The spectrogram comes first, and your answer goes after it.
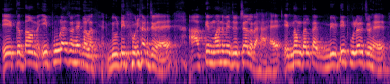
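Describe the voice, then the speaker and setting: A man's voice: high voice, measured pace, echoey room. A man with a Bhojpuri accent teaching English grammar, repeating points and checking that students follow. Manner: repetitive, checks in with "right or not?". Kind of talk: classroom-style lesson.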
